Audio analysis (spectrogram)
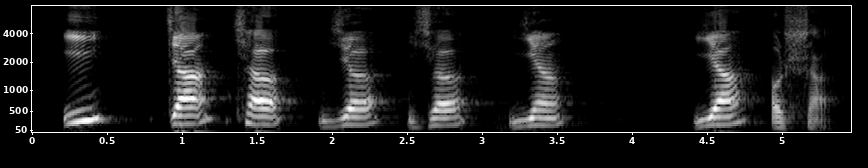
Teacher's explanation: इन वर्णों को बोलते समय हमारी जीवा अग्रभाग ऊपर भाग यानी तालु पर स्पर्श करती है। ई, च, छ, ज, झ, य और श, ये 8 वर्ण जो है इनका उच्चारण स्थान तालव्य माना जाता है, यानी तालु माना जाता है।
